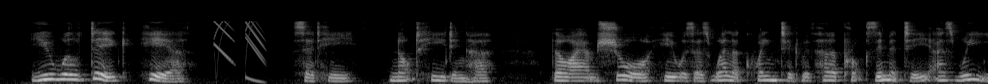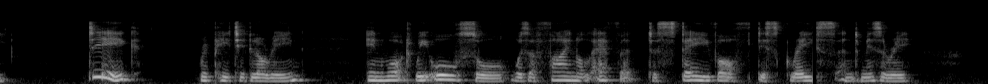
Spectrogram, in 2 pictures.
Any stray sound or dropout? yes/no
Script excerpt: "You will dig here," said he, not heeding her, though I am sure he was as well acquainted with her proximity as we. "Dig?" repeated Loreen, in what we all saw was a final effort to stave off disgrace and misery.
yes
